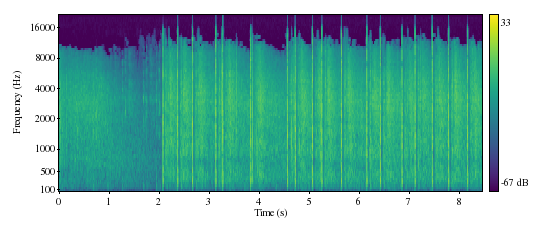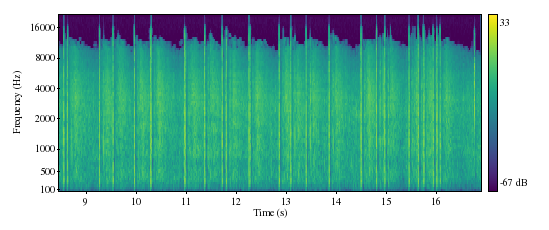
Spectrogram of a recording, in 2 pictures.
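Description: Aerial firework shells bursting: a crackle dying away, then from about two seconds in a rapid barrage of sharp bangs, several a second, over a continuous crackle. The bangs stop shortly before the end, leaving the crackle to fade.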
